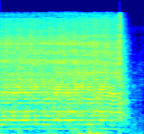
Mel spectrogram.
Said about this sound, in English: I got my cool model helicopter flying around the studio right now.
